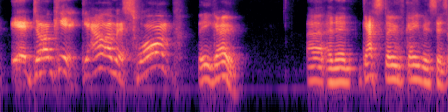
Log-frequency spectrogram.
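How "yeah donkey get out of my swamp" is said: cartoon ogre voice, pitched up a little. Repeating a Shrek line another speaker suggested: Shrek voice. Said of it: "when Shrek's speaking to Donkey".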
